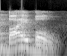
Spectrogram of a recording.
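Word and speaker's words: Bible: só que não é Bíblia a pronúncia a pronúncia é byeble meu quando é que um brasileiro vai vai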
